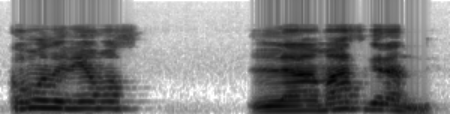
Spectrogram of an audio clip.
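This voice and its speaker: A man's voice: sits high, lively intonation, a little slow, bright, forceful tone. A man teaching an English class over a video call, patiently repeating grammar rules step by step. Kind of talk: online class explanation.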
